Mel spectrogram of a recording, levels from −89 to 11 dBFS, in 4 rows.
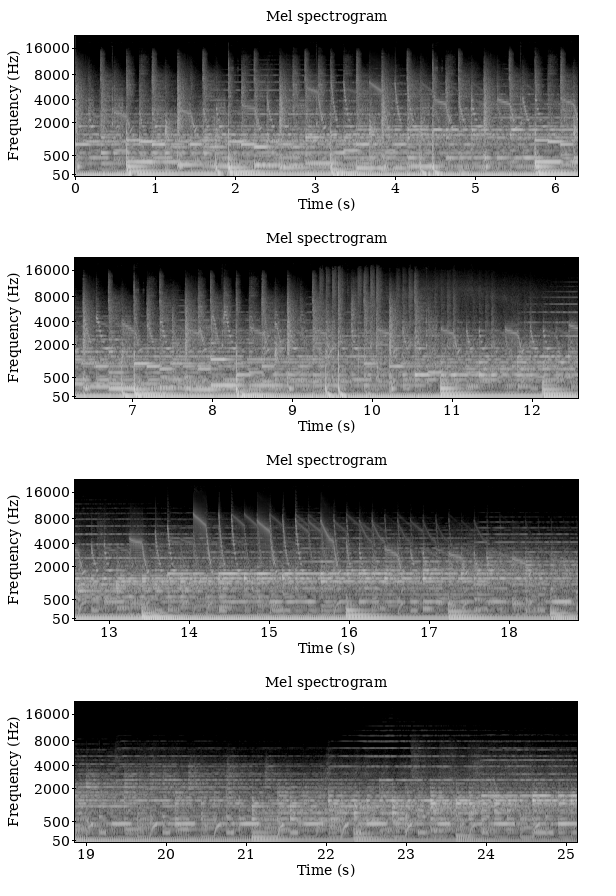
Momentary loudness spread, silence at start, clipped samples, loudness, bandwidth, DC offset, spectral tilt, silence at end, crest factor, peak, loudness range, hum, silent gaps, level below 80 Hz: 8 LU; 0 s; under 0.1%; -16 LUFS; 11.5 kHz; under 0.1%; -6 dB/octave; 0 s; 14 dB; 0 dBFS; 7 LU; none; none; -16 dBFS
